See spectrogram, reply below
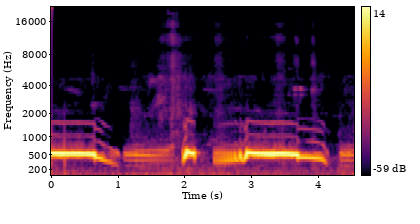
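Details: Lively spotted dove calling as a lure to get other doves to respond: a long steady coo falling at the end, a softer coo, a short sharp note, a rapid stuttering roll, then another long even coo.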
